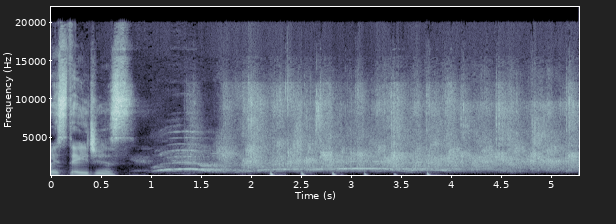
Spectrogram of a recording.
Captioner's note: audience applauds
